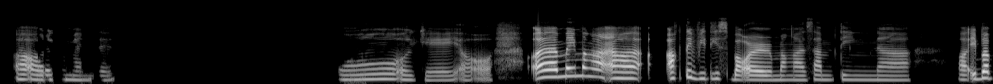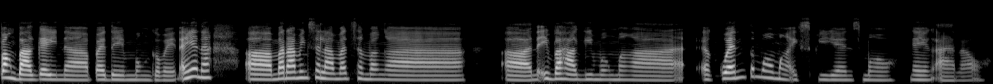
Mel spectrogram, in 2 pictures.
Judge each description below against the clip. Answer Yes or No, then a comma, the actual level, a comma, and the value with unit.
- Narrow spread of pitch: No, average, 3.9 semitones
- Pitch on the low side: No, high, 220 Hz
